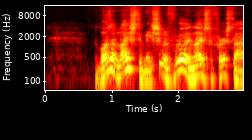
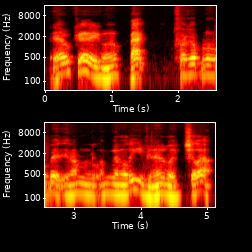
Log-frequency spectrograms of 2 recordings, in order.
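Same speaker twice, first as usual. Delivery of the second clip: higher-pitched, backing-off reply; placating; 4 semitones higher, 6 dB quieter than usual. Retold or imitated. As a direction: raise the pitch and ease away from trouble. Backing off from the hostile woman.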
